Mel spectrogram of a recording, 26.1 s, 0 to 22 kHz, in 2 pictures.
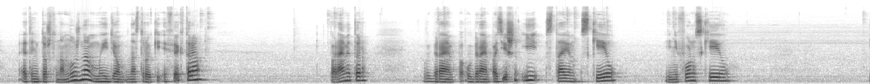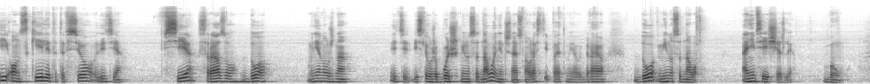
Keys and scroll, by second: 22.8 KP_Subtract, 23.1 1, 23.5 Return.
